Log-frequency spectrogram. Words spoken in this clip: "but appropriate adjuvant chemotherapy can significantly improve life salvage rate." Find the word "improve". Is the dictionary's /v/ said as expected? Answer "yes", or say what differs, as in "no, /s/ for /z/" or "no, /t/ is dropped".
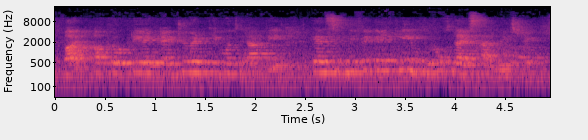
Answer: no, /p/ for /v/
